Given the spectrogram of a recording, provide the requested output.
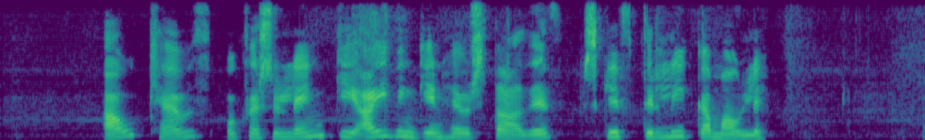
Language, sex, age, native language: Icelandic, female, 40-49, Icelandic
